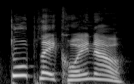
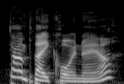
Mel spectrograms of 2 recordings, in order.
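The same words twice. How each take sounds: First: It is said in Kuno's put-on character voice. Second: It is said in the speaker's own voice.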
